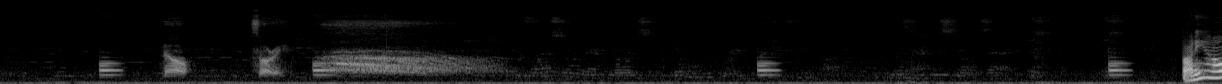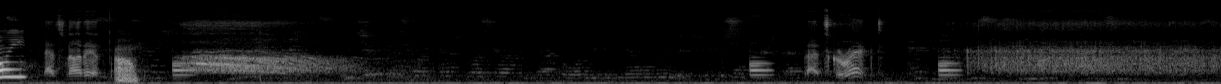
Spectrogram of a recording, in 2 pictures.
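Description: Game sound effects and jingles play from a small handheld console speaker.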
